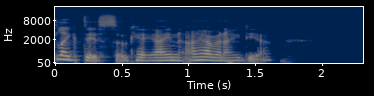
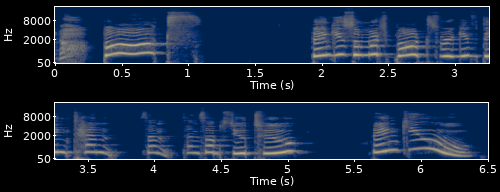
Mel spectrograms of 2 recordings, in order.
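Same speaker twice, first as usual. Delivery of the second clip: much higher and louder, gushing; overjoyed thanks for ten gifted subs, high and loud; thrilled shout of thanks; 10 semitones higher, 3 dB louder than usual. Real, not acted. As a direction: squeal the name, then pour out thanks. Gasps at another ten-sub gift.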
